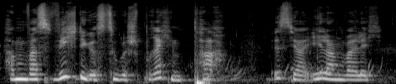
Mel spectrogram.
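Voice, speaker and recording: A woman plays a curious young fish child in a children's audio drama. The voice is fairly high, chatty and inquisitive. Faint noise sits behind it. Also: moderate pace, warm tone, natural voice. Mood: curious, cheeky. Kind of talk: German children's audio play acting.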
